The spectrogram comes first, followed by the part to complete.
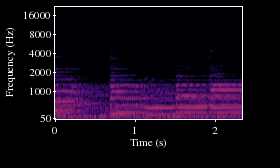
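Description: Music of a plucked string instrument: a slow line of single notes and chords, with a new one struck three times.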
